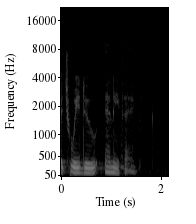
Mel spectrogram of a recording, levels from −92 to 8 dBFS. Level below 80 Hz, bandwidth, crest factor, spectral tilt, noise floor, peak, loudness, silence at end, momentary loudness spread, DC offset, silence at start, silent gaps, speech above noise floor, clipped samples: -86 dBFS; 14.5 kHz; 16 dB; -6.5 dB/octave; -84 dBFS; -38 dBFS; -54 LUFS; 0.65 s; 14 LU; under 0.1%; 0 s; none; 31 dB; under 0.1%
